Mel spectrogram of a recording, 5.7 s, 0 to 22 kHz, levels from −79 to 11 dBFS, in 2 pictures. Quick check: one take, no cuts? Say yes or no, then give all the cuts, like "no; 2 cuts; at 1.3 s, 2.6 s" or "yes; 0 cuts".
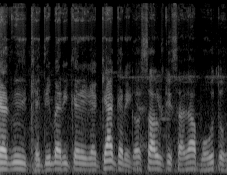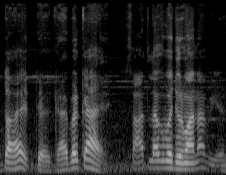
no; 1 cut; at 1.8 s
